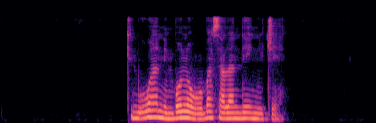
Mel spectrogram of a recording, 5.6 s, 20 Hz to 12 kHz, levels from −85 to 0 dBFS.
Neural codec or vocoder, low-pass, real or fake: codec, 16 kHz, 4.8 kbps, FACodec; 7.2 kHz; fake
